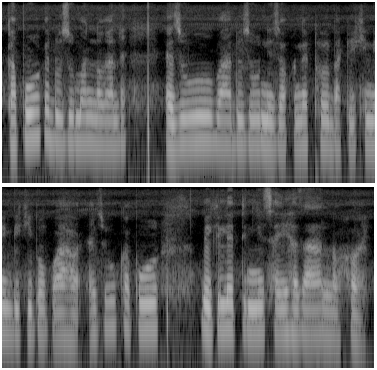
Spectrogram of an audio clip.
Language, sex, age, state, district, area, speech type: Assamese, female, 45-60, Assam, Dibrugarh, rural, spontaneous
